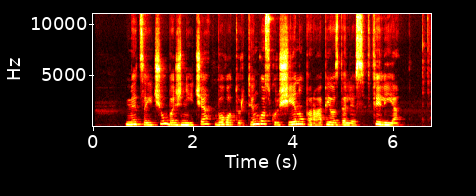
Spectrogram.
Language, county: Lithuanian, Alytus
